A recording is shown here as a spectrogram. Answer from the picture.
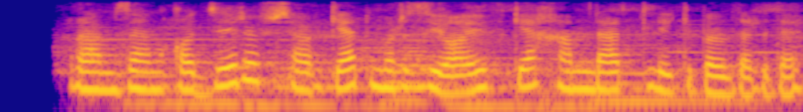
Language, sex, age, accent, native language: Uzbek, female, 18-24, Andijon, Uzbek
